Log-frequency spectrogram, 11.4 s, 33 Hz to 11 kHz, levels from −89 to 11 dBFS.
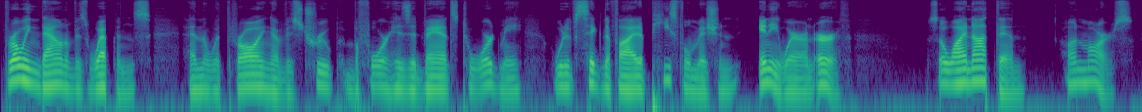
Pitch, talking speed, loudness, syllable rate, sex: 110 Hz, 170 wpm, -21 LUFS, 5.2 syllables/s, male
